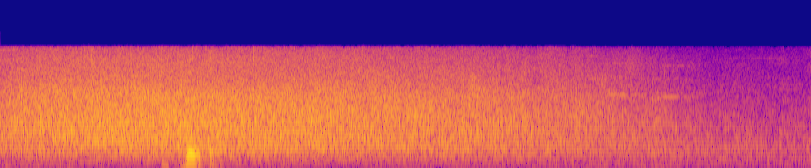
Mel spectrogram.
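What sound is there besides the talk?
audience applause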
